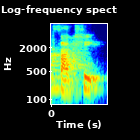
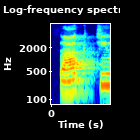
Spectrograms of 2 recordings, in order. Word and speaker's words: Sakchi: So that is Sakchi, not Sakshi.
